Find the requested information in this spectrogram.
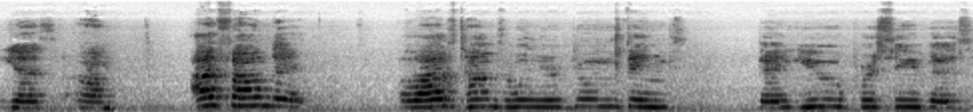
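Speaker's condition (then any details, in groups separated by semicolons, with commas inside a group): Cerebral palsy; brain injury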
